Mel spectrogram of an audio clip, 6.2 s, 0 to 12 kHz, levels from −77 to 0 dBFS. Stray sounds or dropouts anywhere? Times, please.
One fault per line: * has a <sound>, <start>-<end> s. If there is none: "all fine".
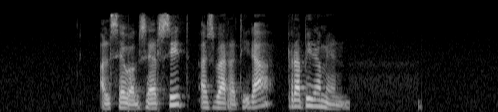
all fine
